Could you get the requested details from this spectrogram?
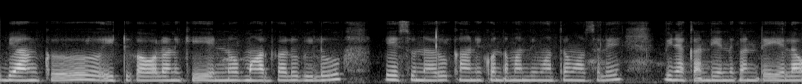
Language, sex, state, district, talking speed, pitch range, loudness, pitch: Telugu, female, Andhra Pradesh, Chittoor, 95 wpm, 185-195 Hz, -20 LUFS, 190 Hz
